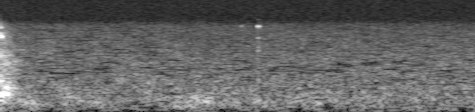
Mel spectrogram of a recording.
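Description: Near silence: a faint, even hiss with no distinct sound.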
